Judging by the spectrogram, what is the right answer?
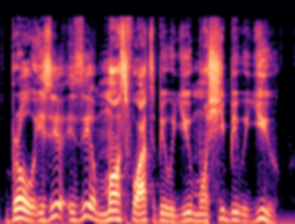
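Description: A man with lively intonation, music playing behind him. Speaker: reaction video host. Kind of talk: casual commentary. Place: home room. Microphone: handheld.

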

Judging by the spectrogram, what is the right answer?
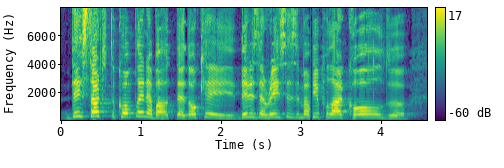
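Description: In a Turkish accent, a man talks at a moderate pace with an extremely high pitch and ordinary pitch variation against a quiet background. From Turkey. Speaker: exchange student; interview guest. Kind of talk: interview; interview answer. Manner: halting. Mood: calm, relaxed. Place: home room. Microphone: handheld.

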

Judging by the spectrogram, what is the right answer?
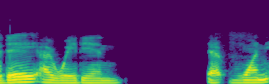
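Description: The voice is quiet. Its intonation stays fairly even. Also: man. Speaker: diet vlogger, hunter. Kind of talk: casual vlog update. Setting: home kitchen at night. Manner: hushed, keeping voice down; hesitant, many fillers.

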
